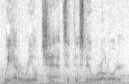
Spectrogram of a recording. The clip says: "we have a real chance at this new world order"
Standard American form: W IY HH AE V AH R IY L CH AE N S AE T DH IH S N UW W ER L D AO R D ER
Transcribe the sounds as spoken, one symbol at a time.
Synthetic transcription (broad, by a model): W IY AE V AH R IY L CH AE N S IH T DH IH S N UW W ER L D AO R D ER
